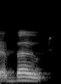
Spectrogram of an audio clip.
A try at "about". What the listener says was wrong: You said a boat.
